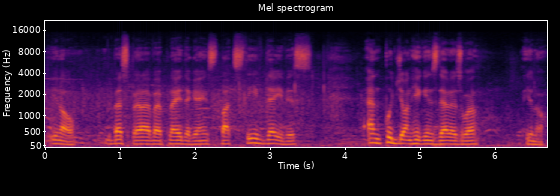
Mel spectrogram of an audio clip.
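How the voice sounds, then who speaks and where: A man at a moderate pace with fairly even intonation and long, frequent pauses, with crowd noise in the background. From Malta. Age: 70s. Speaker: professional snooker player. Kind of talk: interview. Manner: halting.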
